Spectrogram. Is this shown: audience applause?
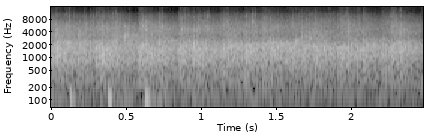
yes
